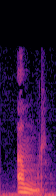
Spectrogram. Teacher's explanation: لفظ امر میں پہلا حرف حمزہ ہے، یہ حروف شدت میں سے ہے، لہذا تلفظ کے وقت اس کو ہم جھٹکے کے ساتھ ادا کریں گے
